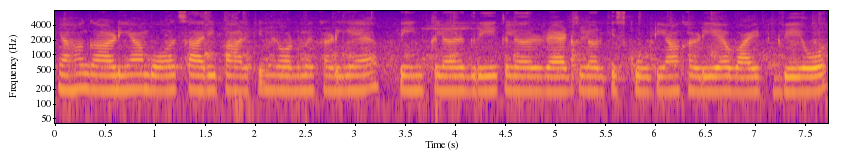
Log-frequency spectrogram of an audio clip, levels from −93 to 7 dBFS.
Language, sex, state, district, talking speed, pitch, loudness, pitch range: Hindi, female, Rajasthan, Bikaner, 180 wpm, 190 Hz, -17 LUFS, 185-195 Hz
